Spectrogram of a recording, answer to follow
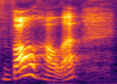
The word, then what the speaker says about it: Walhalla: Another thing that we picked up is this little bottle opener, and it looks like it says Walhalla, but it is pronounced Valhalla.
